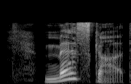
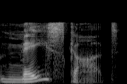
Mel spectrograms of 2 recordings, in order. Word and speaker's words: mascot: followed by a d mascot it's not may scott we have a short a followed by an s invent it's not ein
